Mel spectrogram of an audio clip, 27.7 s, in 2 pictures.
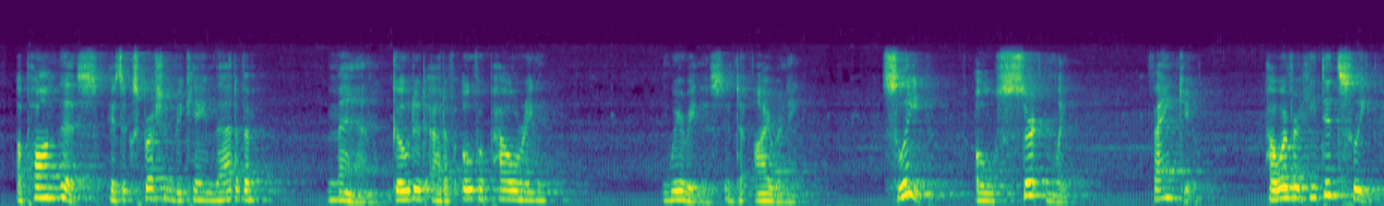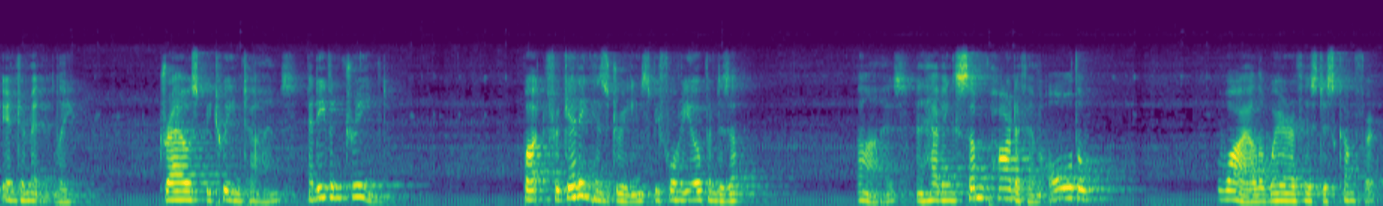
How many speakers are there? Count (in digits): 1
